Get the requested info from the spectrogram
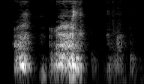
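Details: Pug indoors in a small room, playing and refusing to give back a slipper, rumbling out three low, rough growls of rising and falling force, the middle one longest.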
